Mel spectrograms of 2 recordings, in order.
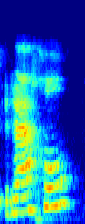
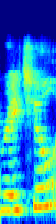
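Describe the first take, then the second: First: The name is said with non-English pronunciation. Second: The name is said with English pronunciation. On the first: This is the name's actual pronunciation. The speaker calls it right. "Actually, it's Rachel" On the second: This is how English speakers usually say it. The speaker calls it wrong. "in English people say Rachel"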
